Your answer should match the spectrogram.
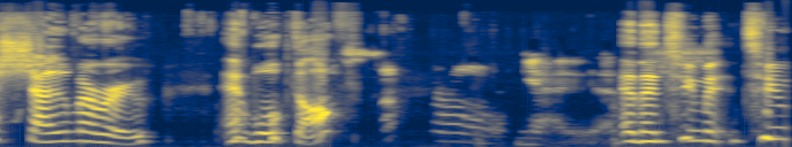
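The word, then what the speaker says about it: Sesshōmaru: like mispronounce the name I called it like such Homer ooh or something and this girl who I had never seen who was walking past me was like oh my god if you like him so much pronounce his name correctly it's a show meroux and walked off and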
